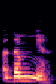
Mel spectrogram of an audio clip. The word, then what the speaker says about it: अदम्य: के ऊपर लगेगी अथर्व अदम्य अदम्य अगर हम बोलते अदम तब यहां पर पूरा म होता अदम अब यहां पर हम बोल रहे अदम्य तो आधे म का उच्चारण हो रहा है तो यहां पर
